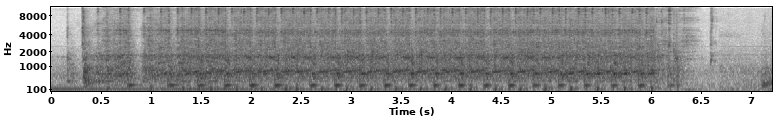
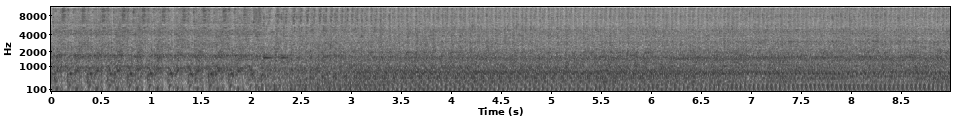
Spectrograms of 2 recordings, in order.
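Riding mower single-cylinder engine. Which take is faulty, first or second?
first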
